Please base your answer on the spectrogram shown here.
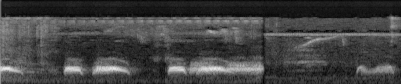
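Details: Thổ sấm cooing of a spotted dove: a few deep, mellow coo notes, one drawn into a longer rolling phrase, then a pause and a final soft pair. A thin rising whistle and a steady high tone sound in the gap.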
